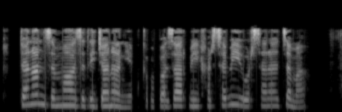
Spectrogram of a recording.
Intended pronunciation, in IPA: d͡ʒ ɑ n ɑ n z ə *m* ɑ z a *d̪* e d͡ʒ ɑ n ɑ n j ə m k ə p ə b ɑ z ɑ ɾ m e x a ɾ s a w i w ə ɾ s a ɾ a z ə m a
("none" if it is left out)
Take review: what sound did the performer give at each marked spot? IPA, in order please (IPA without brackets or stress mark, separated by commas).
m, d̪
